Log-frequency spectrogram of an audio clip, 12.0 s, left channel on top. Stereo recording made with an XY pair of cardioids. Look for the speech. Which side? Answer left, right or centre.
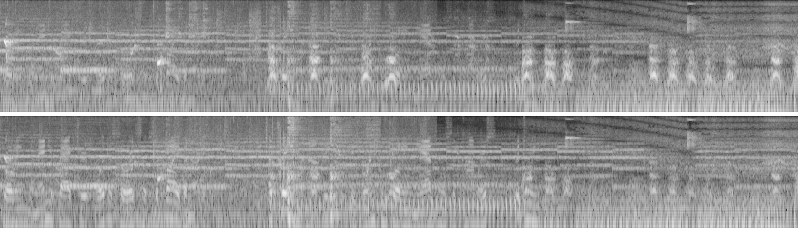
right.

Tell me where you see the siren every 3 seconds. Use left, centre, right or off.
centre, right, right, right.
